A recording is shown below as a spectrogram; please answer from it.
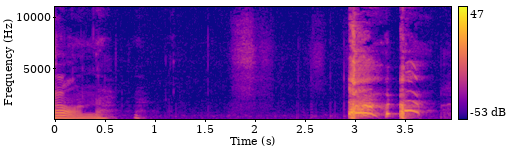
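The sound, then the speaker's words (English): Two loud, harsh coughs burst out near the end after a short stretch of voice and a quiet pause, with a smaller rasp between them. “I'm sorry for coughing.”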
